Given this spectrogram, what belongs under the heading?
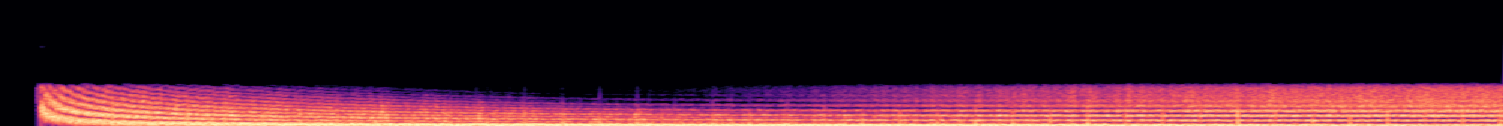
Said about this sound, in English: So here's his sound. So remember, the first million years of the universe.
